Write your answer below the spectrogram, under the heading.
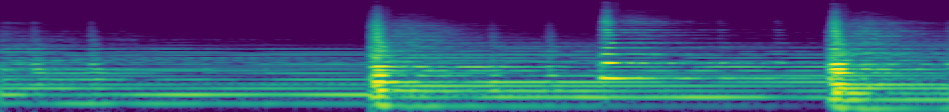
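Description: Only music is heard: sustained piano-like chords with soft struck notes, and no animal voice.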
